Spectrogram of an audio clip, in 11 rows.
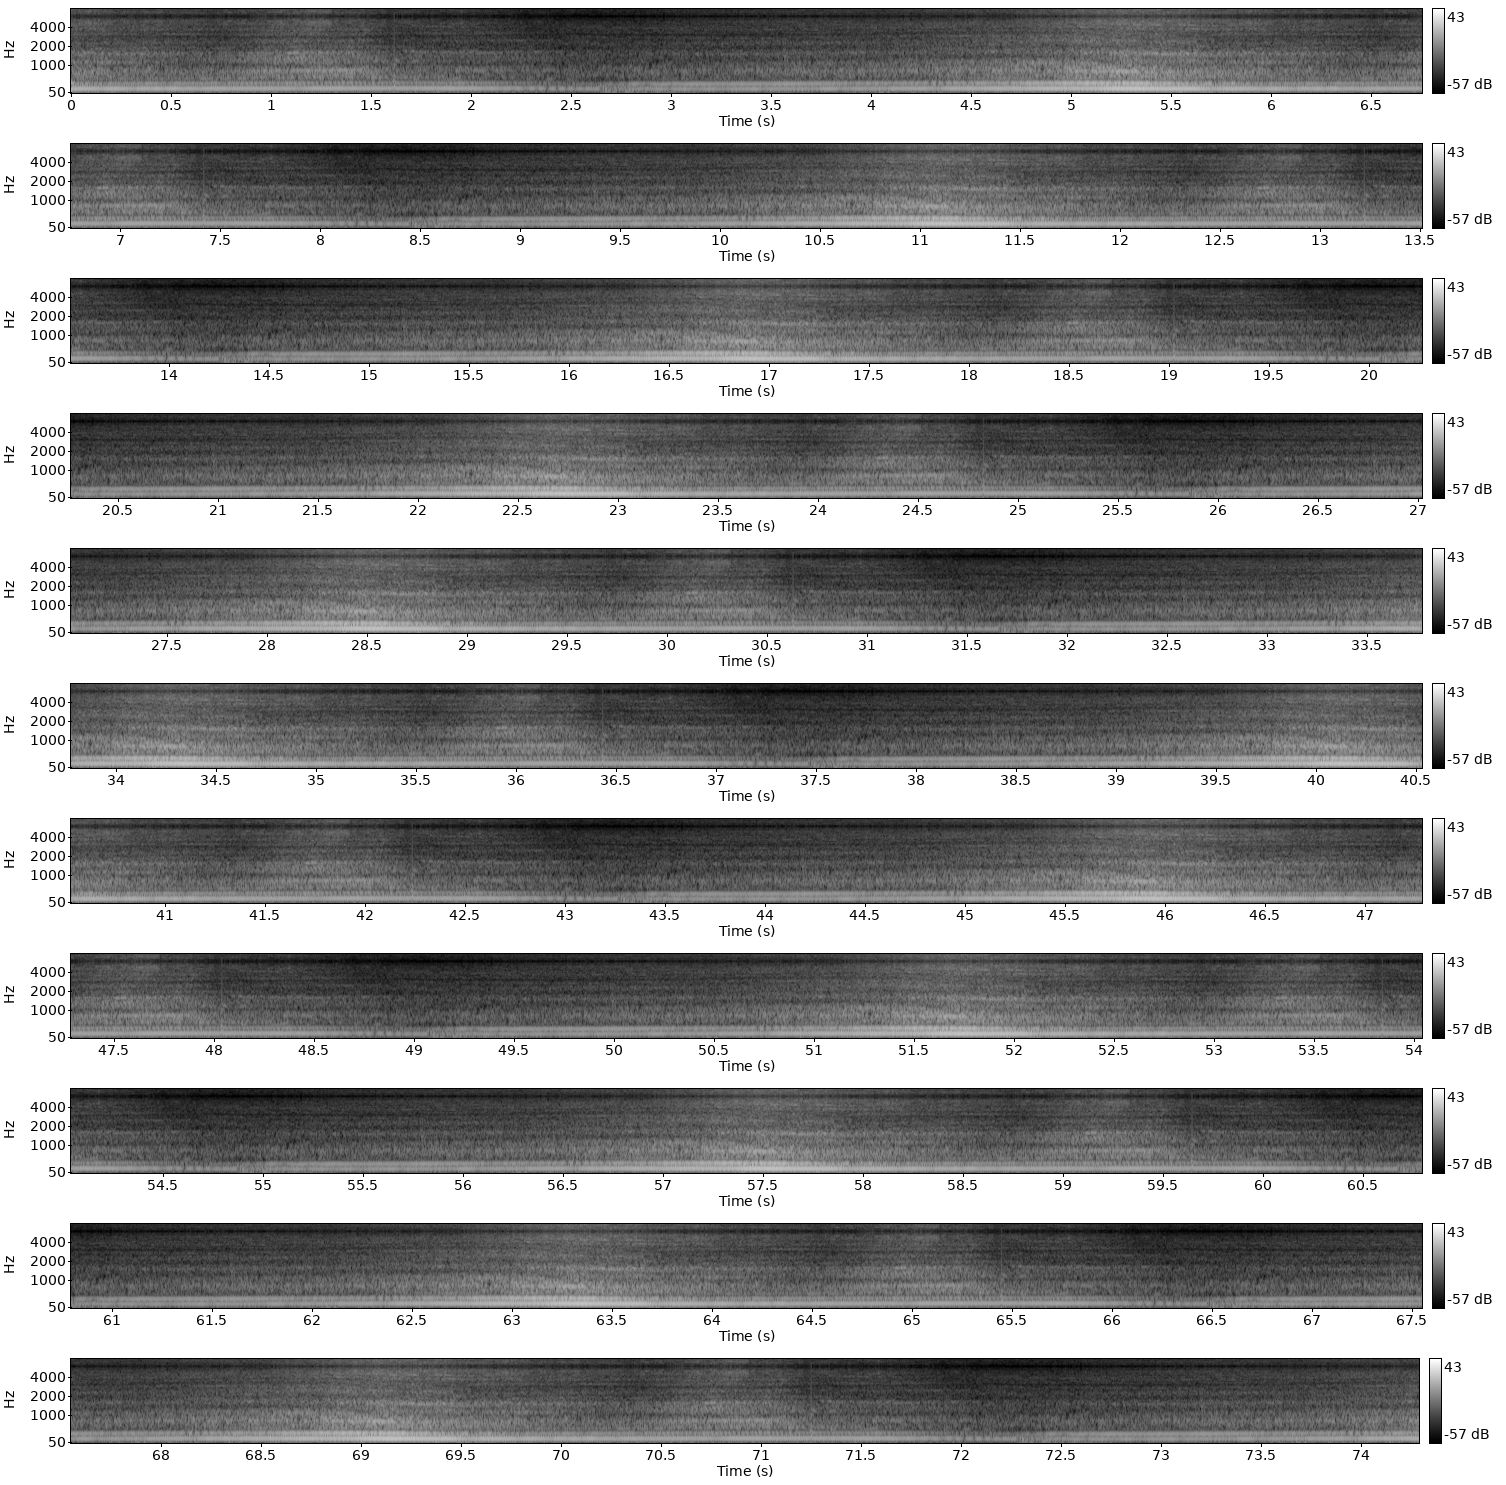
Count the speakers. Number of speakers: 0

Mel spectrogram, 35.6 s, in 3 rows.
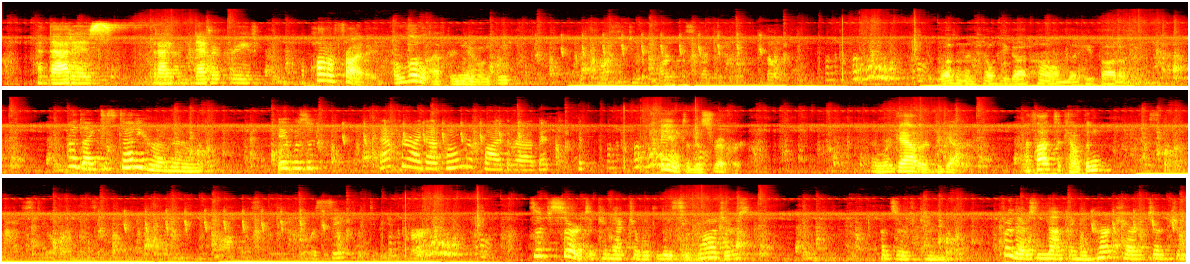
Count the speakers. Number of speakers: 6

